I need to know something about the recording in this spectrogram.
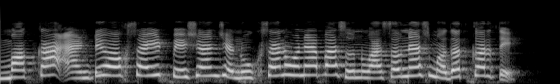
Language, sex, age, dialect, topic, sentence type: Marathi, female, 51-55, Varhadi, agriculture, statement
